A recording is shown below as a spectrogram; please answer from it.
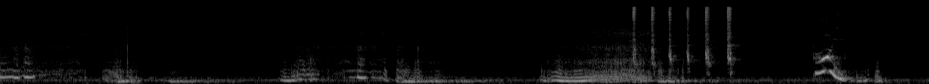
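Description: An English Bulldog puppy snores in rough, rumbling breaths with wheezy snorts between them.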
